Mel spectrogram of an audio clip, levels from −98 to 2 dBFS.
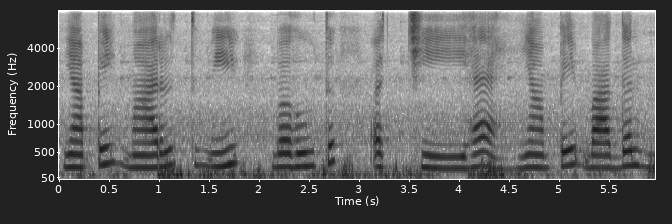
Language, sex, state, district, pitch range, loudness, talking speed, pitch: Hindi, female, Punjab, Fazilka, 225-255 Hz, -15 LUFS, 100 wpm, 235 Hz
